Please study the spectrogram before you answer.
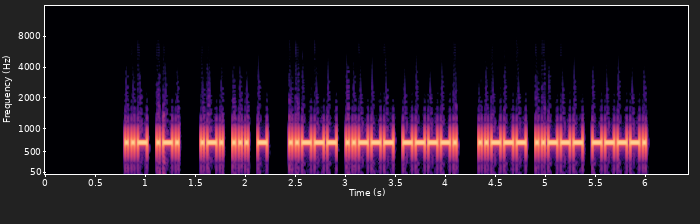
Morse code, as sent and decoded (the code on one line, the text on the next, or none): ..- .-. / .-. ... - / ..--- ..--- ----. / ..--- ..--- ----.
UR RST 229 229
